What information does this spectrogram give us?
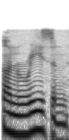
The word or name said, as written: unreason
